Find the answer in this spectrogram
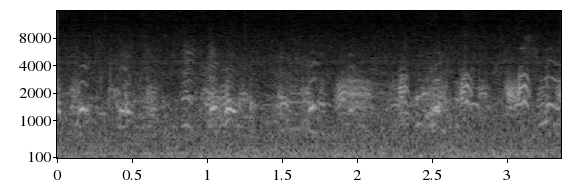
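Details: Geese call in a winter flock of thousands of white-fronted and barnacle geese with one wintering red-breasted goose at Bislicher Insel near Xanten, Germany. There are high, squeaky, clipped honks, several birds calling over one another in uneven bursts over a low rumble.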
